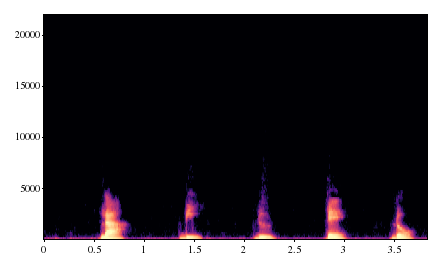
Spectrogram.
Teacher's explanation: Although written in Romaji using an R, the sound is closer to a light L sound, almost approaching a D sound. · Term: The R sounds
